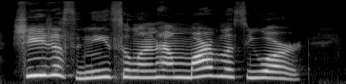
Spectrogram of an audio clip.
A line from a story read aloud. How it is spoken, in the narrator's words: he said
